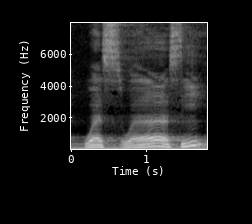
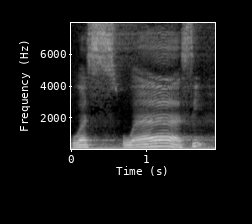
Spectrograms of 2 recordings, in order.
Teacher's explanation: Wnya panjang dua harakat. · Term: mad dua harakat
